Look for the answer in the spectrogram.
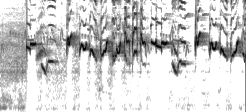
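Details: Oriental magpie-robin (kacer) morning song meant to set birds singing fast and continuously; after a brief low murmur, loud rapid whistled phrases pour out, twisting up and down, with two downward slurs.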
